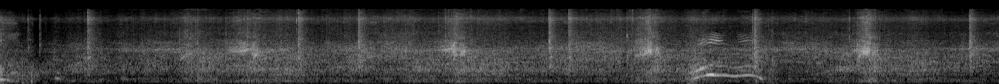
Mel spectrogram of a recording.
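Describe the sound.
Carrera Go toy slot cars whir steadily around a track, with a louder swoosh every couple of seconds as they pass, while people talk and react in German over the racing.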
